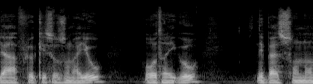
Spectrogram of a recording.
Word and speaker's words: Rodrygo: que ça se dit et surtout le O à la fin d'un mot en portugais ça se dit ou donc ce n pas Rodrigo c'est Rodrigo Rodrigo rrio Rodrigo bref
